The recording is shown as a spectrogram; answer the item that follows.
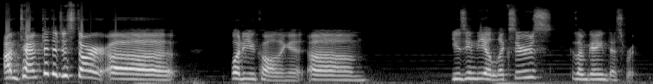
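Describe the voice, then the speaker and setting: A woman with a slightly high, expressive voice, fairly bright and clean in tone, chats at a moderate pace during a gaming livestream. Giggly and playful, she reads and answers her chat over game music.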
